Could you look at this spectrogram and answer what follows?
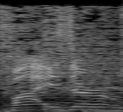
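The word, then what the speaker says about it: Pfizer: theer the fer family fiser rhymes with Kaiser so they must be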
